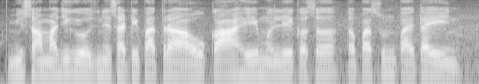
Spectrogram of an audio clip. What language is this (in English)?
Marathi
